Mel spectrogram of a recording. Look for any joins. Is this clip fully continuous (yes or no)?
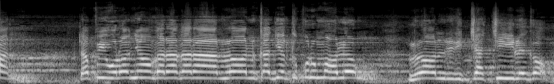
yes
